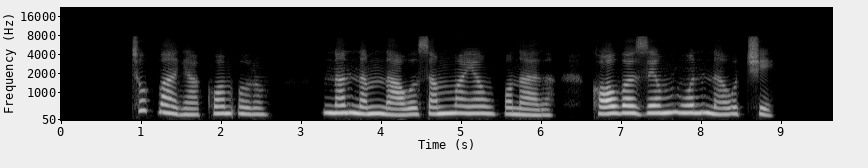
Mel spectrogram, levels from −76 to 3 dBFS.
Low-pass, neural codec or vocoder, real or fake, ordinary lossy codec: none; codec, 16 kHz, 0.2 kbps, FocalCodec; fake; none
